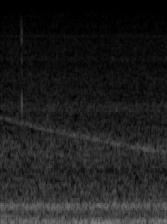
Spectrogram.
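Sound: siren passing outside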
